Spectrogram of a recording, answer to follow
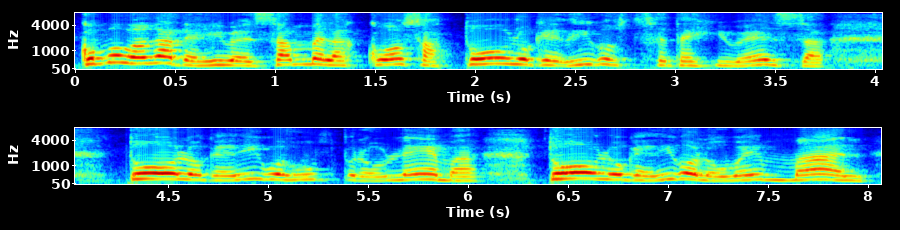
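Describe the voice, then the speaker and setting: Tearful and tired, a high-voiced woman with a Cuban Spanish accent talks at normal speed in a warm tone, directly to camera. As a musician responding to a critic, she pleads with passion, swears, and keeps repeating herself.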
